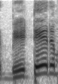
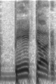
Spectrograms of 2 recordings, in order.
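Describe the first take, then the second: First: बेटेर said with a full e in the second syllable; बेटेर, the mistaken e-ending version; wrong pronunciation. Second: बेटर said with a short a-sound, बे-टर; बेटर with the a-like vowel at the end; correct pronunciation. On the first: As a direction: demo the wrong बेटेर with a clear e. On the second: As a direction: say बेटर as बे-टर, not बेटेर. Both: Shown as a demonstration. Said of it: "बेटेर मत पढ़ना".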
